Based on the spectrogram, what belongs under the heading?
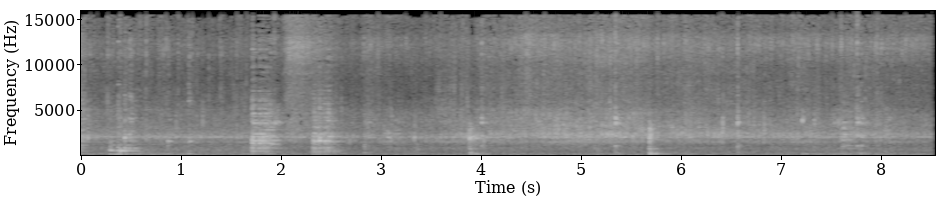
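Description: Chicken pieces frying in oil in a wok with a steady sizzle, stirred with a spatula that now and then scrapes and knocks against the pan.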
